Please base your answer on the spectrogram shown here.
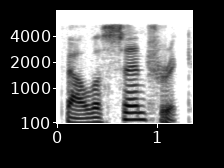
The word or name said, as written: phallocentric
